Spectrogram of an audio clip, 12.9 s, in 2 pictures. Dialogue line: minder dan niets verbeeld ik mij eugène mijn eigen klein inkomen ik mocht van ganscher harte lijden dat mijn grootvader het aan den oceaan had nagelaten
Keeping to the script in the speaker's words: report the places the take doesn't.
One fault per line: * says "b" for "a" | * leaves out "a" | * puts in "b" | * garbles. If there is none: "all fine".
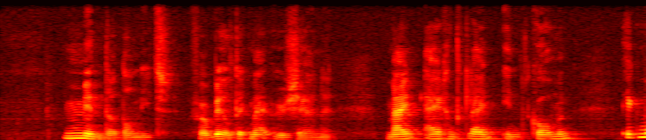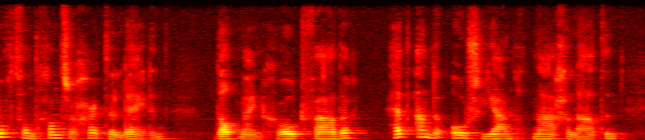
all fine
